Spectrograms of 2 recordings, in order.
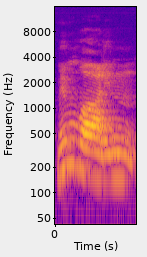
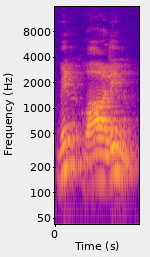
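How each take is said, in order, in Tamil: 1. n மூக்கொலியுடன் கலக்கிறது. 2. n ஒரு தெளிவான n ஆக ஒலிக்கப்படுகிறது. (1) "மூக்குனால சொல்லணும்" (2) "இன்னு என்று சொல்லாமல்"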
